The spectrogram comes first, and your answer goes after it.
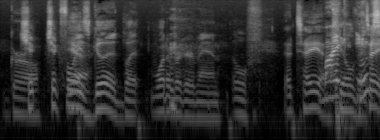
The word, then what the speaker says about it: Whataburger: double um so if y'all don't know what whataburger is it's actually pronounced what a burger yes but it's hard to say that it's water burger and for the longest time it i always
